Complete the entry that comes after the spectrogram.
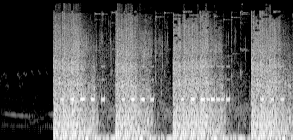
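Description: Automatic weapon fire in the Call of Duty video game, four loud sustained bursts of rapid gunfire separated by brief gaps, close and dominant after a short quiet opening.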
